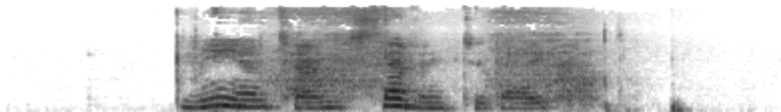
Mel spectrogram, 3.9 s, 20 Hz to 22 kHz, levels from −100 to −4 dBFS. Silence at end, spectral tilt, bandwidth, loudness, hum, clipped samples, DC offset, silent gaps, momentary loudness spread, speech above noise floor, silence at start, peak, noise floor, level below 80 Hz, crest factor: 0.5 s; -3 dB/octave; 17 kHz; -25 LUFS; none; under 0.1%; under 0.1%; none; 22 LU; 58 dB; 0.85 s; -8 dBFS; -84 dBFS; -62 dBFS; 22 dB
